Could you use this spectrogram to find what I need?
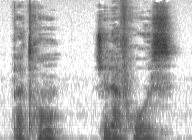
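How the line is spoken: Frightened stammer. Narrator (French): bégaya Gilbert

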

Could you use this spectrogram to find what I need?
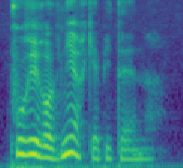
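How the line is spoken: Quick reply. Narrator (French): répondit vivement Pencroff

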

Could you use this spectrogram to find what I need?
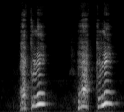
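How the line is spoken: Man howling. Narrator (French): hurla l'homme

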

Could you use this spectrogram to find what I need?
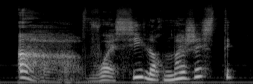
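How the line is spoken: Exclaimed. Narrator (French): s'écria-t-il

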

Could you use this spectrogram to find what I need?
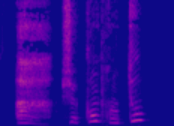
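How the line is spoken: Exclamation. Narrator (French): s'écria Godefroy

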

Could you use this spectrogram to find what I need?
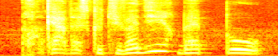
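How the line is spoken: Whispered. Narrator (French): dit Consuelo tout bas à Joseph

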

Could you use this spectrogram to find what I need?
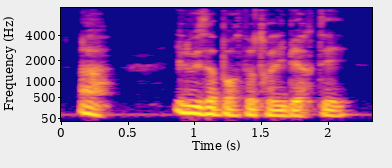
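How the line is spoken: Joyful exclamation. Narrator (French): s'écria Thaïs, aussi joyeuse de cette nouvelle que Théon et Elpis

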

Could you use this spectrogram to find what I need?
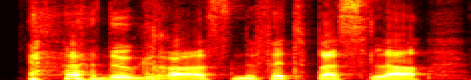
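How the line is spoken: Laughing harder. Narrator (French): reprit Algernon en riant plus fort

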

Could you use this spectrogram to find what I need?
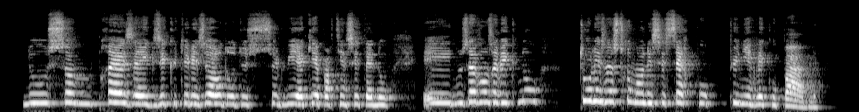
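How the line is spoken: Stammering, trembling officer. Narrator (French): dit le lieutenant de police en balbutiant et en tremblant

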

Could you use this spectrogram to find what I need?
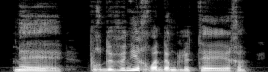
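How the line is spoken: Cold. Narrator (French): dit froidement son Architophel

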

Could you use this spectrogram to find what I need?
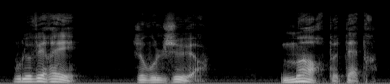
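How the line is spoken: Muffled voice. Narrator (French): fit-elle d'une voix sourde

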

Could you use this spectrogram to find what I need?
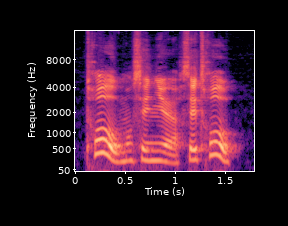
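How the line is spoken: Crowd exclaiming. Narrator (French): s'écria-t-on de toutes parts

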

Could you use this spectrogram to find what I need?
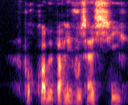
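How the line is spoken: Murmured. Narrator (French): murmura-t-il

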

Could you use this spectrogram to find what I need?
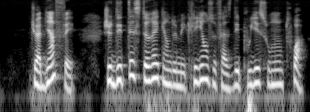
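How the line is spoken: Pleasant, subtly threatening. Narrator (French): commenta-t-il d'un ton amène mais discrètement menaçant

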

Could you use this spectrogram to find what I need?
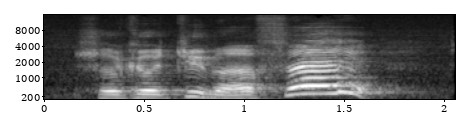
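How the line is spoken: Exclaiming. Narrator (French): s'exclama Bouburoche

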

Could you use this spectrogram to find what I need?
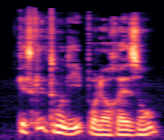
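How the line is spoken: Calm question. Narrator (French): demanda Redzov d'un ton placide

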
